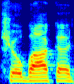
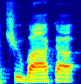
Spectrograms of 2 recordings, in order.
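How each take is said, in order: First: Chewbacca said "show-bacca"; Dominic's way of saying it. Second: Chewbacca said "choo-bacca"; standard pronunciation. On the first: Mimicking the host's odd Chewbacca, "show-bacca". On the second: Giving the usual Chewbacca after the host's version, "choo-bacca". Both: Shown as a demonstration. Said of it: "tomato, tomato".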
